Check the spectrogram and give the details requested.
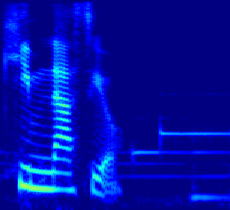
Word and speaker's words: gimnasio: And here, gimnasio. It sounds exactly like a J. Pronounced in Spanish accent, himnasio.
